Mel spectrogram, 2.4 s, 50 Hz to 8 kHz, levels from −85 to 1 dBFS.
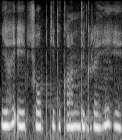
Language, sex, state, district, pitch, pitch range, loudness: Hindi, female, Madhya Pradesh, Bhopal, 255 Hz, 250-265 Hz, -14 LUFS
